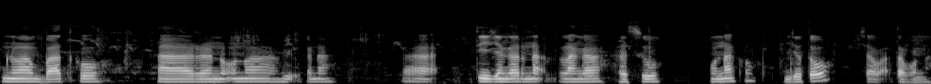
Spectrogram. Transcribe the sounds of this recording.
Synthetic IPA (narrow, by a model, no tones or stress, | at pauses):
nuabat̪̚kɔ | aɾnɔ̰ʔnuaɦujuʔkəna | t̪id͡ʒaŋɡaɾna̰ʔlaŋɡahəsu | mɔnakɔ | d͡ʒɔt̪ɔ | t͡ʃawa̰ʔt̪abɔna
